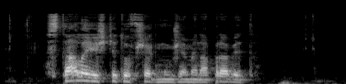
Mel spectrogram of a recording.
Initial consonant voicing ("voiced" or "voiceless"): voiceless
